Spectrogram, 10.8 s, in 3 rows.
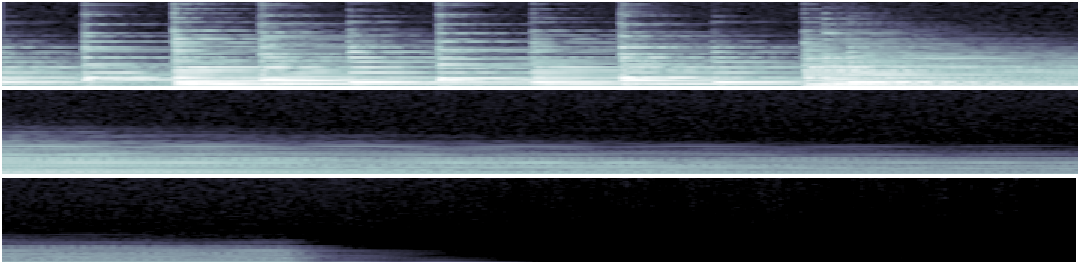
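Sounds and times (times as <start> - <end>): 
aggressive piano playing: 0.0 - 8.2.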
